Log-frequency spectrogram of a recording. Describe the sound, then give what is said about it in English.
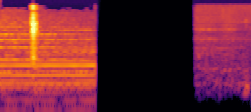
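An alarm going off: a dense, buzzing tonal sound holds for about a second, then cuts off abruptly into silence before faint noise returns. “What is that? That's my alarm.”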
